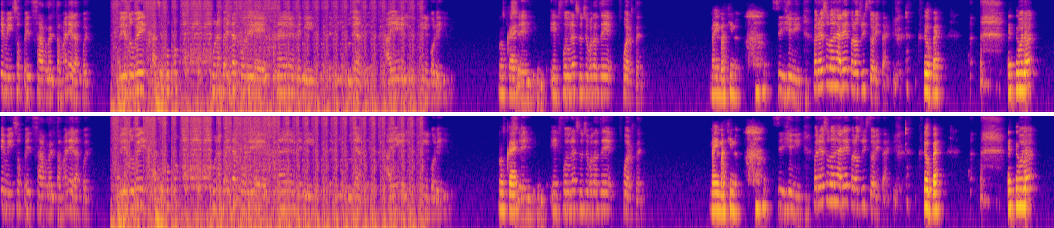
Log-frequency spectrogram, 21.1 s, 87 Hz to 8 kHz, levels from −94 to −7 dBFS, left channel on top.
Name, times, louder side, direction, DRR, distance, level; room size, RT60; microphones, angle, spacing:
voice 1, 0.0-1.8 2.4-3.6 4.2-6.3 6.6-7.4 7.7-8.9 10.2-12.8 15.6-18.1 19.6-20.0 20.3-20.6, left 4 dB, 50° left, 2 dB, 0.4 m, -33 dB
sound 1, 2.2-8.5, right 2 dB, 25° right, 0.4 m, -33 dB
voice 2, 10.0-10.4 14.2-15.3 18.5-18.8 20.1-20.6, right 4 dB, 85° right, 3 dB, 0.7 m, -25 dB
2.5 x 2.3 x 3.3 m, 0.27 s
head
